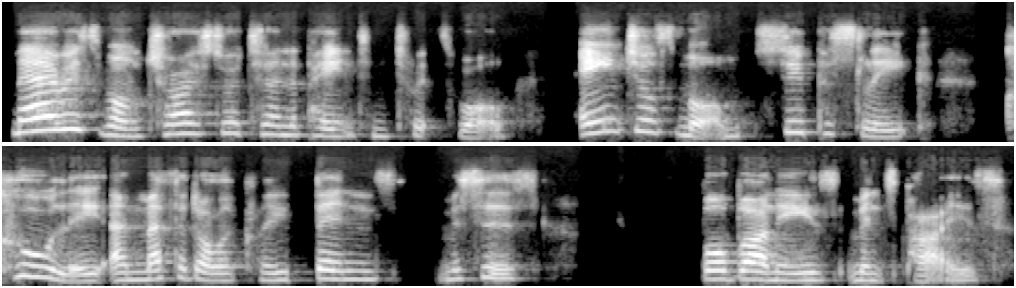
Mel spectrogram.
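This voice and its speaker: Brief: a woman reading stage directions, matter-of-fact, a bit high-pitched. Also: lively intonation, a little slow, darkish tone.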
